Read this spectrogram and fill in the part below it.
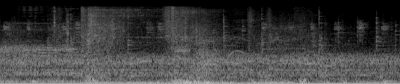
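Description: A large beast roars.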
